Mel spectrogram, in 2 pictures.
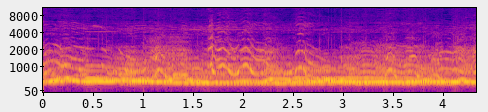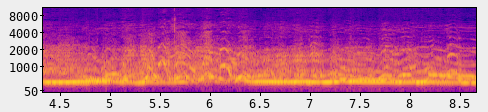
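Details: Eastern timber wolf family at Higashiyama Zoo, Japan, howling together in February 2012 breeding season; one level drawn-out howl persists beneath a tangle of higher warbling howls that thin briefly near the middle, then resume.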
